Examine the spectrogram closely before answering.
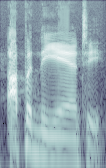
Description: LAUGH; BattleSNDS

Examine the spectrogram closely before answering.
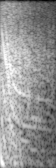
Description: RICOCHET

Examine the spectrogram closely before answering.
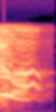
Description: hit; BattleSNDS

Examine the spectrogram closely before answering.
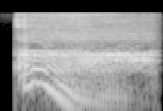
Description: humm; BattleSNDS

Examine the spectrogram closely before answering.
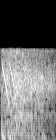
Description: RICOCHET

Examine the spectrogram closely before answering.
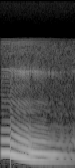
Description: humm; BattleSNDS

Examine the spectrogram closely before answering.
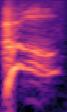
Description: HIT; BattleSNDS

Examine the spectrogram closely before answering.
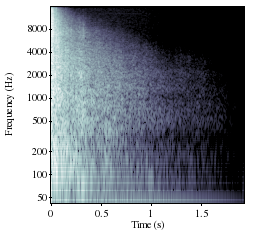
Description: single, 4.7x33mm; Caliber

